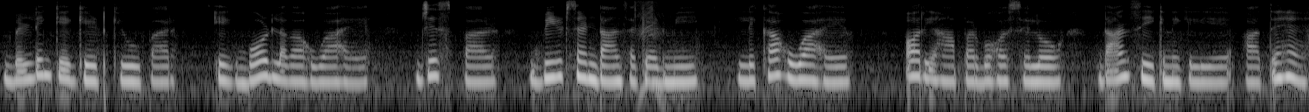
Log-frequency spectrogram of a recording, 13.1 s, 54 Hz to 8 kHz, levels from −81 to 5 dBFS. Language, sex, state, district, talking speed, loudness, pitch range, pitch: Hindi, female, Chhattisgarh, Bastar, 140 wpm, -26 LUFS, 205-230 Hz, 210 Hz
